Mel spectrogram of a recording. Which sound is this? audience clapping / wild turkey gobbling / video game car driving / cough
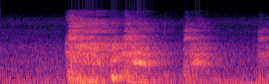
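cough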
